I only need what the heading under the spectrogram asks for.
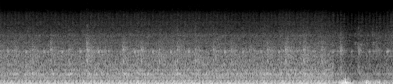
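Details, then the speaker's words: Early Mercedes 615/616/617-series diesel after injectors were rebuilt with new nozzles and prechamber nuts checked, fixing hard starting, smoke and rough idle: steady, even diesel clatter at idle, no misses or surging. Normal diesel idle. "whoa what a difference listen to this engine run can you believe the difference"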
